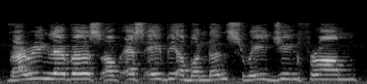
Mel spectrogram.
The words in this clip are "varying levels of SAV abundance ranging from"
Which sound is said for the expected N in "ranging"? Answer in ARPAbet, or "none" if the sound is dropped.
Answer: none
